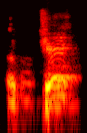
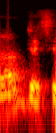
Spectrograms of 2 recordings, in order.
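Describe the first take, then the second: First: "object" stressed on the JECT, pitched up; "object" with a weak start and high, punched JECT; stress on second syllable. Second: "object" stressed on the OB, as the noun; the noun "object", first syllable strong. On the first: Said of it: "it's pronounced ob-, I object". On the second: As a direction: say "object" with the weight up front, OB-ject. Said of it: "Nope, it's not object". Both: Shown as a demonstration.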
